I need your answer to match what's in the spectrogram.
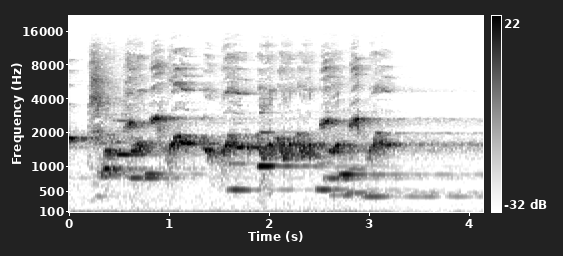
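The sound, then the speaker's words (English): A thrush sings bright, varied phrases alongside a musician, intertwined with steady, sustained whistle-like musical tones, the two weaving together continuously before fading out near the end. “Okay, so that was his encounter with a thrush.”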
